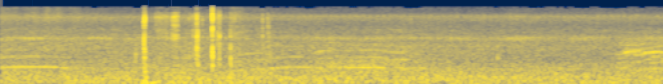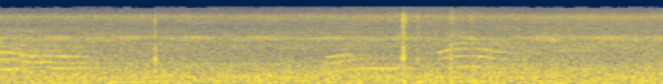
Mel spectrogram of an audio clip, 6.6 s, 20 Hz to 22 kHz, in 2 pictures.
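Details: Cats checked on after a typhoon during the first weekend of October 2014; two short, faint rising-then-falling meows sound a couple of seconds apart over steady background hiss, with a few sharp clicks near the start.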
